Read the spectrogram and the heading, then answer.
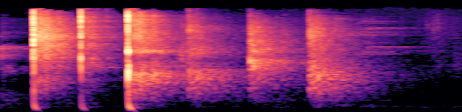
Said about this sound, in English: Give me a knock. Knock, come on. Clap for me. Yeah.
